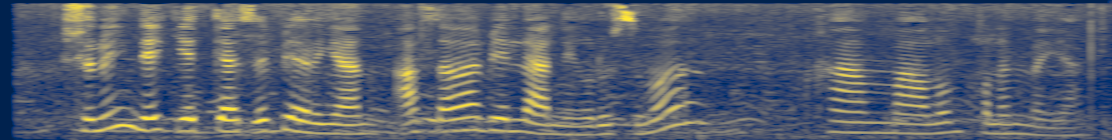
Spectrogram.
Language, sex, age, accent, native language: Uzbek, female, under 19, Toshkent viloyati, Uzbek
